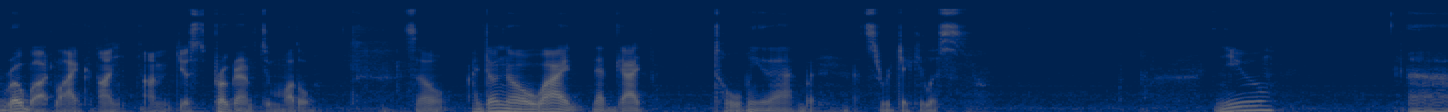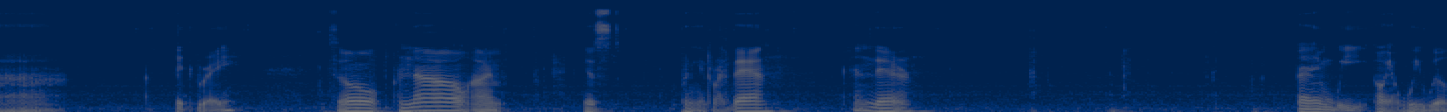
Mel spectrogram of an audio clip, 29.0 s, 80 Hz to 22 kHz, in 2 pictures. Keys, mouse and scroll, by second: 0.5 KP_7, 0.7 z, 1.2-2.2 middle drag, 1.5 g, 2.7-4.5 drag, 2.9-4.3 middle drag, 3.1-4.3 right drag, 3.9 z, 4.5 middle click, 5.1-7.0 drag, 7.2-9.5 drag, 10.3-16.4 drag, 17.7 KP_7, 18.1 Tab, 18.2 z, 18.6 middle click, 19.0-24.8 right drag, 19.4 b, 20.7 click, 22.1 click, 22.3 b, 22.5 middle click, 23.9-25.7 drag, 23.9 middle click, 25.7-27.0 middle drag, 25.7 z, 27.0 KP_0, 27.3-28.4 middle drag, 28.7-28.9 drag.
